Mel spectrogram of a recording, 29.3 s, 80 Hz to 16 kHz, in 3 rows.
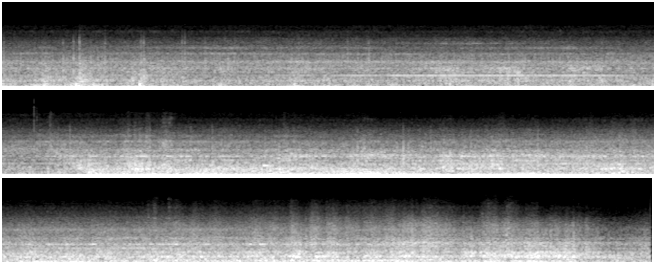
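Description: Running noise of an E231-series electric commuter train, heard from inside the car at speed: a steady rumble of wheels on rail. About ten seconds in it grows louder and stays loud, easing off again near the end.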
